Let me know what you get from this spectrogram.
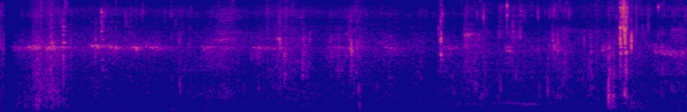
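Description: Quiet eating by hand: chewing and mouth sounds with scattered small clicks, one a little louder about four and a half seconds in. A faint thin high tone comes and goes in the background.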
